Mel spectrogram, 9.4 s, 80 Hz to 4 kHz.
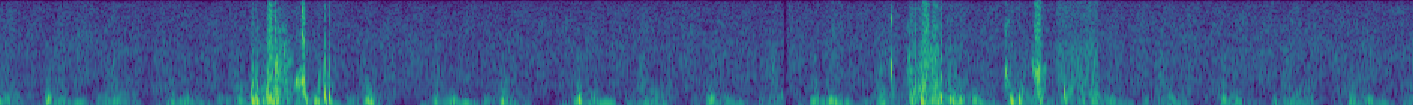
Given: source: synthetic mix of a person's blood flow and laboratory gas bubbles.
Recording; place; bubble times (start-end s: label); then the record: Doppler ultrasound of blood flow; precordium
1.65-2.25 s: bubbles
5.91-5.98 s: bubbles
6.04-6.48 s: bubbles
6.69-6.98 s: bubbles
7.04-7.32 s: bubbles
From the record:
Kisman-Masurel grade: 223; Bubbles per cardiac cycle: several, 3 to 8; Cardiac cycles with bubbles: 10 to 50%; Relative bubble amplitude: loud (0.450 to 0.775); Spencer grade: 2 (many but less than half of the cardiac periods contain bubble signals, singularly or in groups); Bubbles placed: anywhere in the cardiac cycle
